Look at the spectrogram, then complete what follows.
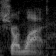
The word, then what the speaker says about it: Charlotte: name is spelled the same as Charlotte but pronounced Charlotte Charlotte lies among farmland and small Creeks that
